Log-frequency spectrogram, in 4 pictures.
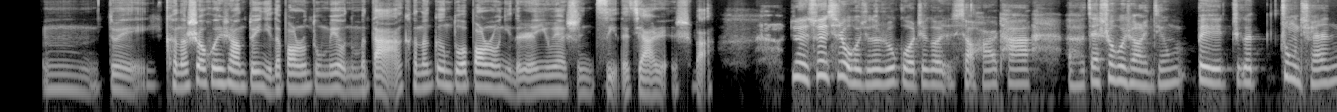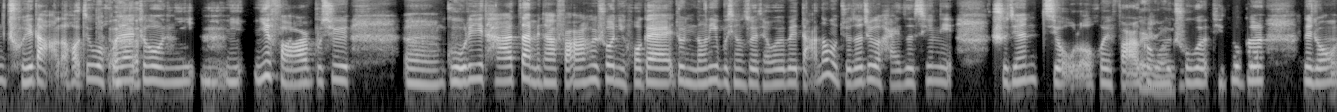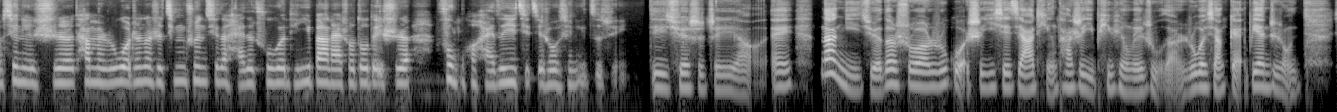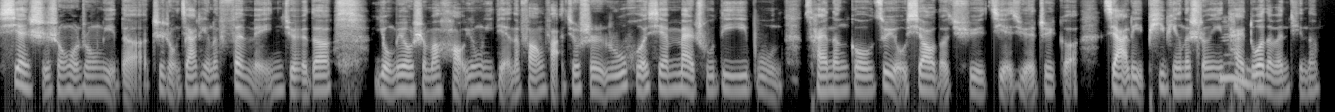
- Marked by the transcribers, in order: other background noise; chuckle; teeth sucking
- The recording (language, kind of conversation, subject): Chinese, podcast, 你家里平时是赞美多还是批评多？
